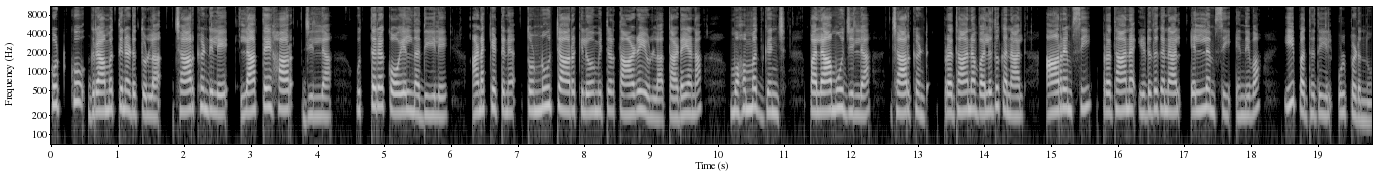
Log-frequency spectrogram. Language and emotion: Malayalam, neutral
